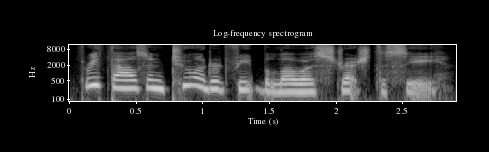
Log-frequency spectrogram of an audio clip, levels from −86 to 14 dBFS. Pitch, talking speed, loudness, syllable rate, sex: 240 Hz, 205 wpm, -16 LUFS, 5.1 syllables/s, female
